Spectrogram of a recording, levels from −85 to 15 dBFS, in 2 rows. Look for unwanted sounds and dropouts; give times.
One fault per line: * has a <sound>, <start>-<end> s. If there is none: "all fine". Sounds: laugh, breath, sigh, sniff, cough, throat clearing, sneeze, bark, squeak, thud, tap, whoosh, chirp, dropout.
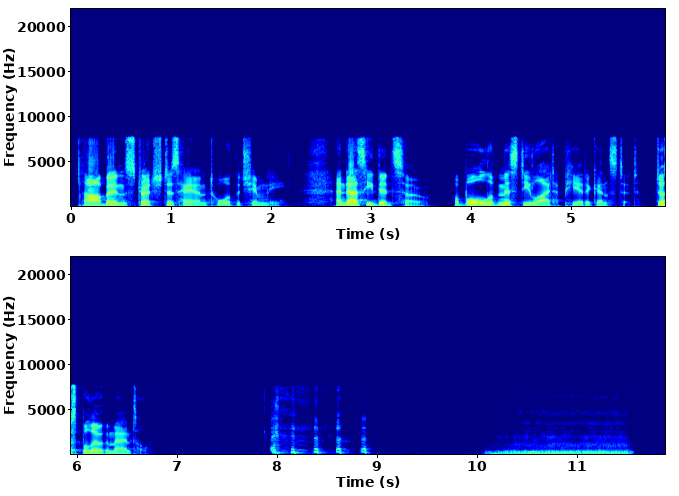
* has a laugh, 7.9-9.0 s
* has a breath, 10.0-11.6 s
